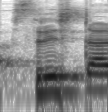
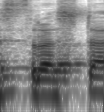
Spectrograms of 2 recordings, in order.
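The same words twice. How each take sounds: First: सृष्टा said as "srishtaa", with ri; wrong vowel. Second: सृष्टा said as "srashtaa", with ra; correct vowel. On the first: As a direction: put an "i" after the r in सृष्टा. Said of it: "नहीं लिखा जाता है". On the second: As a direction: put an "a" after the r in सृष्टा. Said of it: "लिखा जाता है". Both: Shown as a demonstration.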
